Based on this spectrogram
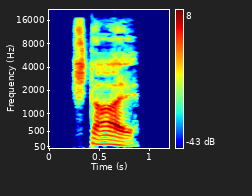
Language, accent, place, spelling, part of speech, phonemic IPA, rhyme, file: German, Germany, Berlin, Stahl, noun, /ʃtaːl/, -aːl, De-Stahl.ogg
- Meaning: steel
